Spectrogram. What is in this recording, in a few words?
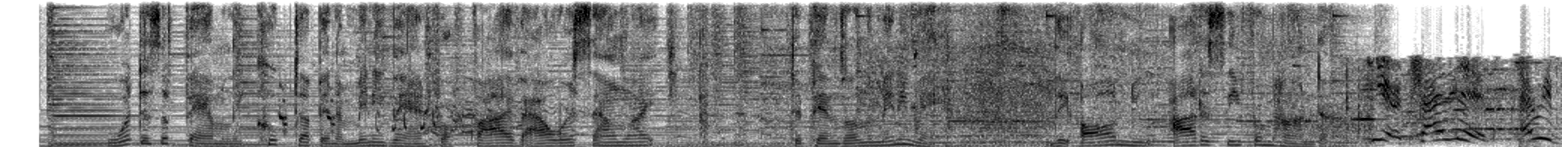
Commercials, female voices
